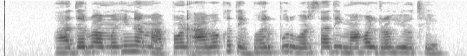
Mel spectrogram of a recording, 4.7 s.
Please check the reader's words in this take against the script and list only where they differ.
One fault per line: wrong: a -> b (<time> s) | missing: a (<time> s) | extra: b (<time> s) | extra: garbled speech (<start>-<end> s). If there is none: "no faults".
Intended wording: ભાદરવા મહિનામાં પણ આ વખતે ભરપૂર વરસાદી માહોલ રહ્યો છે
no faults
